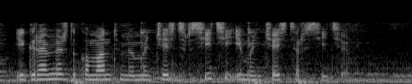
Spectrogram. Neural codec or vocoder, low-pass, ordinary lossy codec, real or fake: codec, 16 kHz, 16 kbps, FreqCodec, larger model; 7.2 kHz; MP3, 48 kbps; fake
